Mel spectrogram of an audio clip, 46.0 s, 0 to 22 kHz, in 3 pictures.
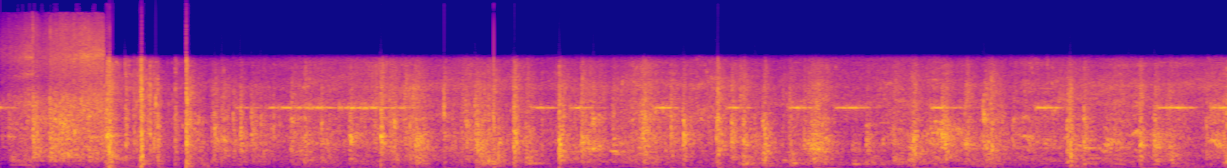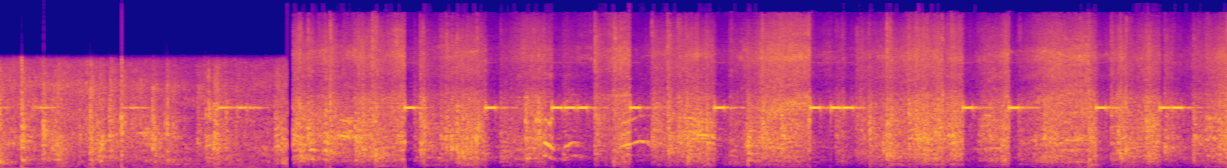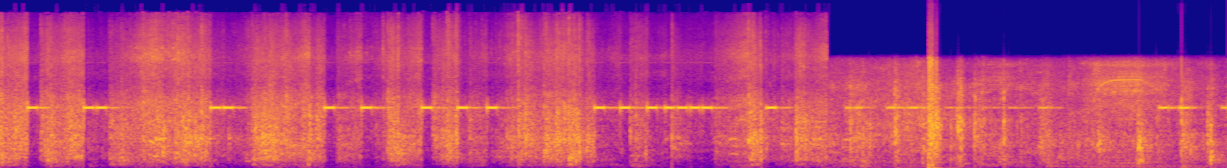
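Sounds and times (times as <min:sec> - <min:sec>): toy cars clattering: 0:00.0 - 0:09.2, 0:19.0 - 0:41.6
short high beeps: 0:20.3 - 0:20.7, 0:21.3 - 0:23.6, 0:24.2 - 0:24.7, 0:25.3 - 0:26.2, 0:27.3 - 0:30.4, 0:31.0 - 0:32.3, 0:33.2 - 0:33.9, 0:34.7 - 0:37.1, 0:38.1 - 0:40.7.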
